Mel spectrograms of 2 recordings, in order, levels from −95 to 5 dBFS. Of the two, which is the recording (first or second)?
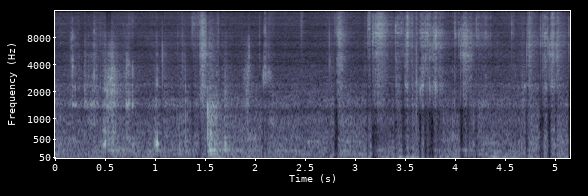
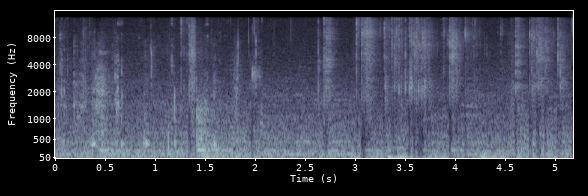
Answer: second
